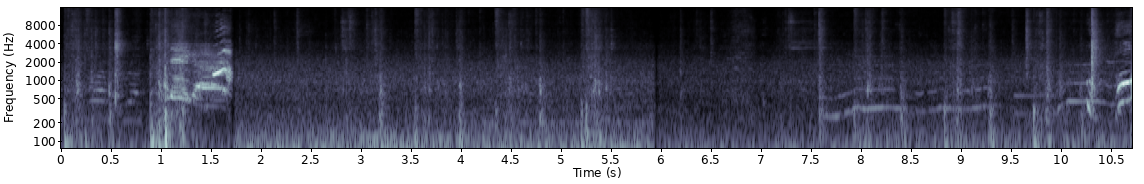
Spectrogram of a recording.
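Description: A teenage boy shouts with excitement close by.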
